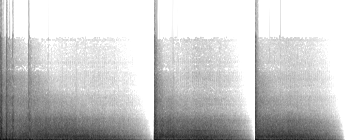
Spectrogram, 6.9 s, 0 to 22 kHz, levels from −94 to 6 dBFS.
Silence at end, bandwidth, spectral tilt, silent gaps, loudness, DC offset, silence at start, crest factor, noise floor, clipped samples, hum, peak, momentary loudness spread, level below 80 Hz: 0.2 s; 16.5 kHz; -6.5 dB/octave; none; -12 LUFS; under 0.1%; 0 s; 12 dB; -32 dBFS; 0.8%; none; 0 dBFS; 14 LU; -18 dBFS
